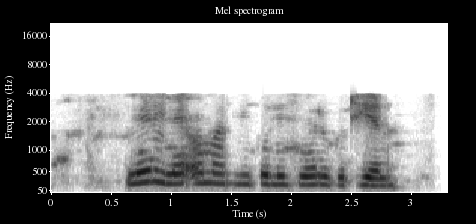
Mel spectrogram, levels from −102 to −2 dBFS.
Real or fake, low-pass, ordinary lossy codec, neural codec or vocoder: fake; 7.2 kHz; AAC, 16 kbps; codec, 16 kHz, 8 kbps, FunCodec, trained on Chinese and English, 25 frames a second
